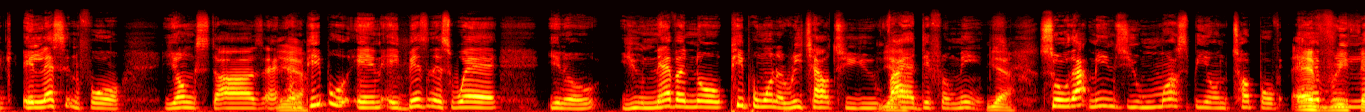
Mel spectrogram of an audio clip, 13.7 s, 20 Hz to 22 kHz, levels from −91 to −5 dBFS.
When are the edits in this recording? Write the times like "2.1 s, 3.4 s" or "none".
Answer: none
